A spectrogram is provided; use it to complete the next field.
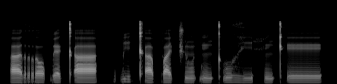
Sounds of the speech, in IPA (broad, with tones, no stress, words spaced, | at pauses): a˨rɔ˨ɓɛ˨kʼa˦ | ɓi˦kʼa˨pa˨ t͡ʃũ˨ɗĩ˨kʼu˦ ɣi˨hĩ˨ kʼeː˦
